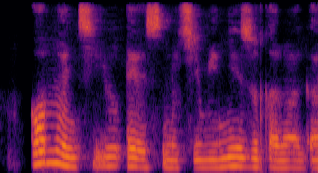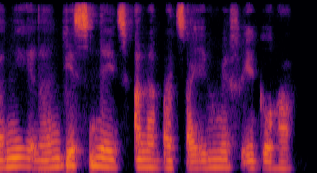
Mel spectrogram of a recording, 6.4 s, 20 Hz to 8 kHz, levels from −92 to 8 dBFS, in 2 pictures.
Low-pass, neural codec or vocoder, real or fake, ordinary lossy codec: 7.2 kHz; codec, 44.1 kHz, 2.6 kbps, DAC; fake; none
